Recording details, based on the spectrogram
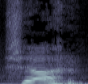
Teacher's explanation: لیلۃ القدر خیر، یہاں پہ ادغام کا گنہ ہوگا، من الف شہر، ہلکی سی را کی آواز آئے گی اور شین کو ہا کے ساتھ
